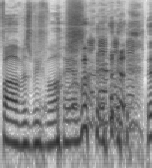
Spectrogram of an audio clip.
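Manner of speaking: slow, grand family-legacy declaration, laughing through it; hammed-up solemn vow over a sponge; mock solemn heirloom speech.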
